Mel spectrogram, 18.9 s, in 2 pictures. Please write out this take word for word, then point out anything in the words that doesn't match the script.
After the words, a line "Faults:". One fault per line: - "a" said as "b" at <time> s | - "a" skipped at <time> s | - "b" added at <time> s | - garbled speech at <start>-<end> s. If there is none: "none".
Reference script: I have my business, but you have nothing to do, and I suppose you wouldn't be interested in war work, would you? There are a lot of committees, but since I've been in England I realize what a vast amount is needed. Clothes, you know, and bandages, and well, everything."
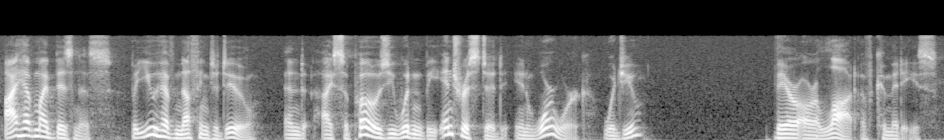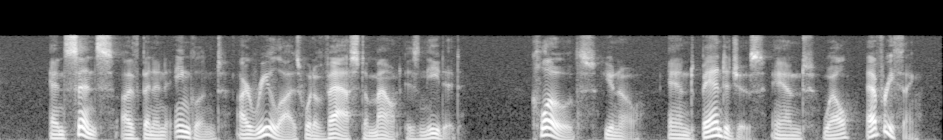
I have my business, but you have nothing to do, and I suppose you wouldn't be interested in war work, would you? There are a lot of committees, and since I've been in England I realize what a vast amount is needed. Clothes, you know, and bandages, and well, everything."
Faults:
- "but" said as "and" at 10.0 s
